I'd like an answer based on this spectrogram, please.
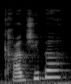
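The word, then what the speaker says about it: Cagiva: no c-a-g-i-v-a but then like Japanese pronunciation is kajiba so k-a-j-i-b-a but I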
